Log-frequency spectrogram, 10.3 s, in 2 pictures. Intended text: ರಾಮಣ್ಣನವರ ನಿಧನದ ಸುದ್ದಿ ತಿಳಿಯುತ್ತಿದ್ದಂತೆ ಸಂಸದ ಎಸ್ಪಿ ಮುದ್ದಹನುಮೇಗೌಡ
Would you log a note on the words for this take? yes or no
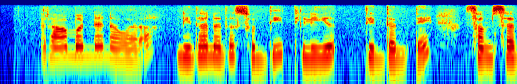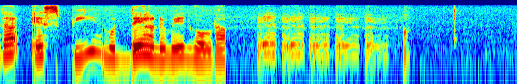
no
